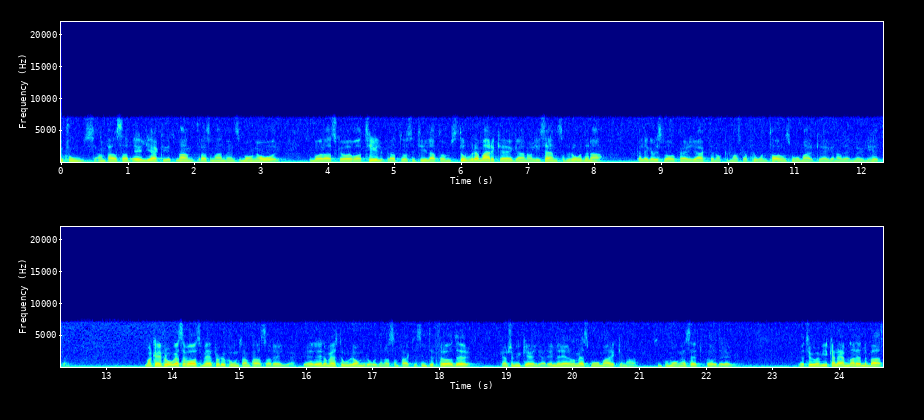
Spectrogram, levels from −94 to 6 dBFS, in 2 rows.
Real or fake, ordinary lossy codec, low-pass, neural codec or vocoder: real; Opus, 32 kbps; 7.2 kHz; none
